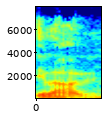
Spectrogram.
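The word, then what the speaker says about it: Elan: Elon? Is that how you say his name? Yes, Elon.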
